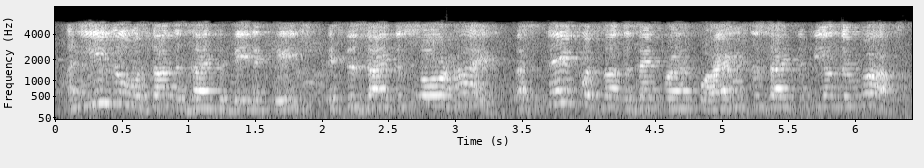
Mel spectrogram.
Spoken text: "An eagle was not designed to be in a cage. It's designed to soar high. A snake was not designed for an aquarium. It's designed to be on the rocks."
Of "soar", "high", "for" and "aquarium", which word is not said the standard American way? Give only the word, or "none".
aquarium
